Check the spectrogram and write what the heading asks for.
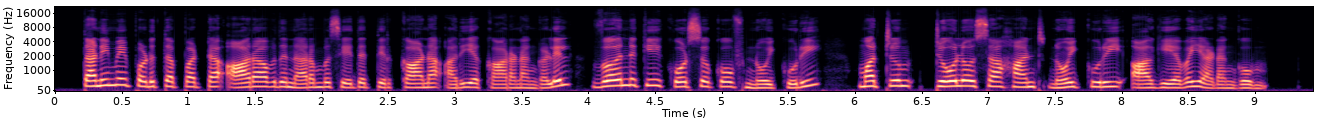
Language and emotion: Tamil, neutral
